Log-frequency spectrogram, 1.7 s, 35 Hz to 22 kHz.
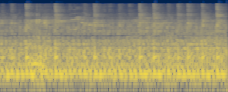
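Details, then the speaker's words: Kawasaki Ninja 2-stroke, warmed up after 20–30 minutes of running: steady, even burble at constant idle with no misses or clatter; runs smoothly, said to sound like a stock bike. "nyala merah halus seperti motor biasanya standarnya pakai blog baru senang terbaru punya motor standar suaranya sama"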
